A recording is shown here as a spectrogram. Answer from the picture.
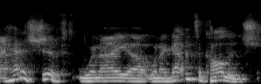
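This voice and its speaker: An ordinary speaking voice at a moderate pace. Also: man. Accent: American. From Miami, Florida (Cuban family). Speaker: real estate investor and podcast host. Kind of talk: interview. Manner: many fillers (uh, you know).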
